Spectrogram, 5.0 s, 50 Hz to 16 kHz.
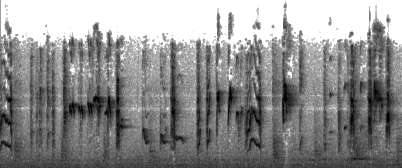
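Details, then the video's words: Sunbird, known locally as kolibri ninja, singing actively; recording offered as a tutor song for a white-rumped shama. High, thin chirps and short whistled slurs tumble in quick, irregular bursts, some notes swooping downward. "SUARA BURUNG KOLIBRI NINJA GACOR/100% COCOK BUAT MASTERAN MURAY BATU"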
